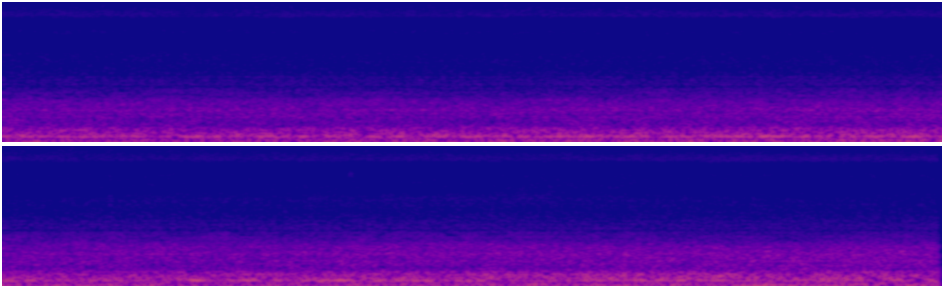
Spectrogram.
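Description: A car's engine hums and tyres roar steadily on a highway, heard from inside the car.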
